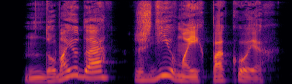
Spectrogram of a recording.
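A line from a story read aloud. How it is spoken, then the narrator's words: Calm swordsman's reply. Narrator (Russian): спокойно ответил мечник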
